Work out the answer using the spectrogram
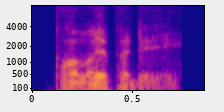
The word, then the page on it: polypody: British English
